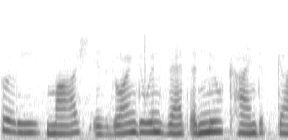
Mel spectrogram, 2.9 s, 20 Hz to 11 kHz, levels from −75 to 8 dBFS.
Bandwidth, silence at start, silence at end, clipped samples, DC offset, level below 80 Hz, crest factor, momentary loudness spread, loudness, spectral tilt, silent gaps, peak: 5 kHz; 0 s; 0 s; under 0.1%; under 0.1%; -60 dBFS; 12 dB; 6 LU; -30 LUFS; -12.5 dB/octave; none; -16 dBFS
